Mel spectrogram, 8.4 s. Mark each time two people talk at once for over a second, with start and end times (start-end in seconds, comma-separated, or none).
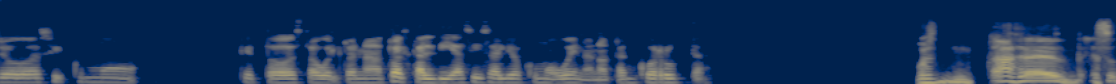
none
